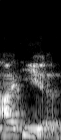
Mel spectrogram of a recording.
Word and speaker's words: idea: he's he's talking about the common mistakes that people tend to make is when we pronounce the word idea we tend to plus the r sound at the end of the word so it becomes idea so if it was the Arsenal at the end of the word it's probably not correct foreign okay um that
